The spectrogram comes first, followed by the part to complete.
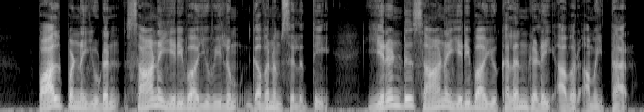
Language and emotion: Tamil, neutral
